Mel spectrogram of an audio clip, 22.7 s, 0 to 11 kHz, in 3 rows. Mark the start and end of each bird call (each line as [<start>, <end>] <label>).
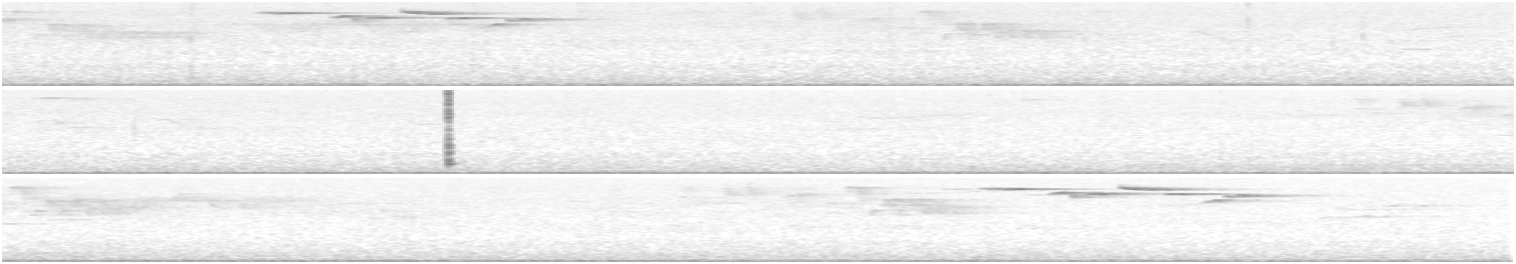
[0.00, 5.82] House Wren (Troglodytes aedon)
[0.92, 3.22] Brown Creeper (Certhia americana)
[14.22, 16.52] House Wren (Troglodytes aedon)
[15.22, 16.92] Common Yellowthroat (Geothlypis trichas)
[18.52, 20.32] House Wren (Troglodytes aedon)
[19.82, 21.82] Brown Creeper (Certhia americana)
[21.52, 22.62] Wood Thrush (Hylocichla mustelina)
